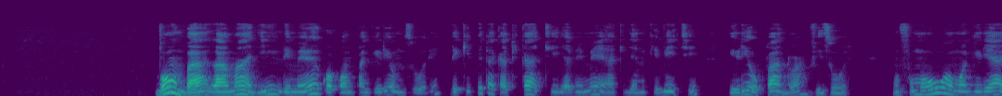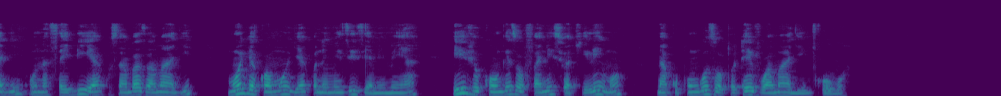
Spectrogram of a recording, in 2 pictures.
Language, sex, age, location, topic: Swahili, male, 25-35, Dar es Salaam, agriculture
